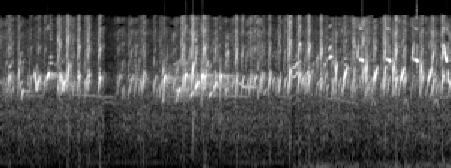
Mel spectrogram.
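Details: Goldfinch song to get other birds singing, a short run of rapid buzzy twitters and chirps after a brief gap, ending with thin high whistled notes.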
